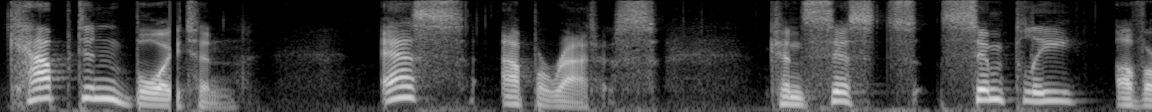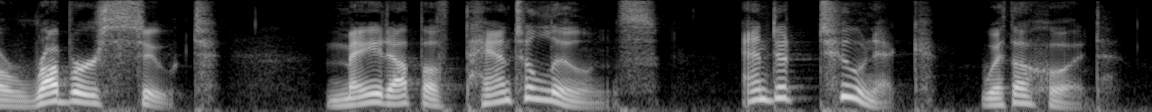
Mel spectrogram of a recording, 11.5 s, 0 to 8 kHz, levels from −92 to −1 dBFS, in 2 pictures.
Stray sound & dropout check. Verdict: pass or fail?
fail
